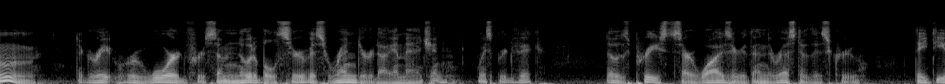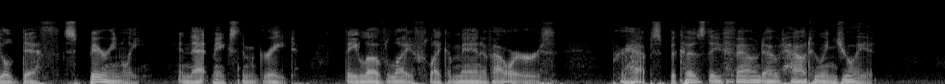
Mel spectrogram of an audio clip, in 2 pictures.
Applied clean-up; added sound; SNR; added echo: none; none; none; none.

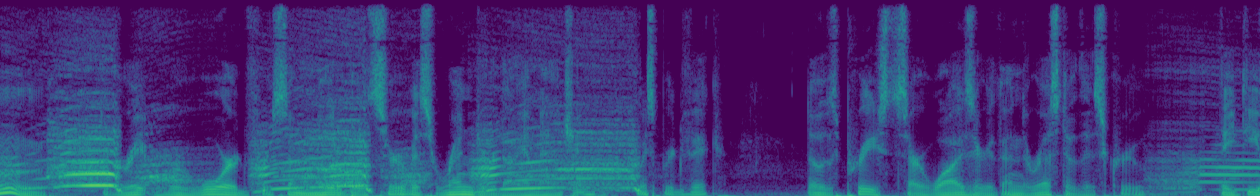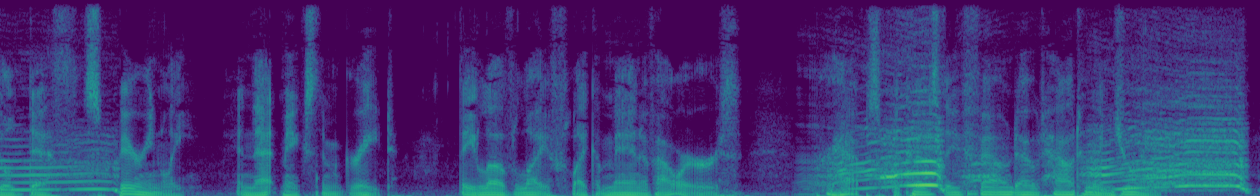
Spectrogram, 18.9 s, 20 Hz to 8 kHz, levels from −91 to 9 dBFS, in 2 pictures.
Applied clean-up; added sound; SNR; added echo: none; Livestock, farm animals, working animals; 0 dB; none.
